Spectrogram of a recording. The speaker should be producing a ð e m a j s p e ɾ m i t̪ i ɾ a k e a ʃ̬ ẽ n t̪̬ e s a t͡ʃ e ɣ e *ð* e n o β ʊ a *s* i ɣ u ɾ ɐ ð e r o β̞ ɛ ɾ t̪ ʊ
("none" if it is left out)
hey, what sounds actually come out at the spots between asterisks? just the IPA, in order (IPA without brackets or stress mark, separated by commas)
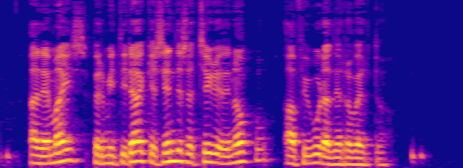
ð, f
